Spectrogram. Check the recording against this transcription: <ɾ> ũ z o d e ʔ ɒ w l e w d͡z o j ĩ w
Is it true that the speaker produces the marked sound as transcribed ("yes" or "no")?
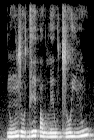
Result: yes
